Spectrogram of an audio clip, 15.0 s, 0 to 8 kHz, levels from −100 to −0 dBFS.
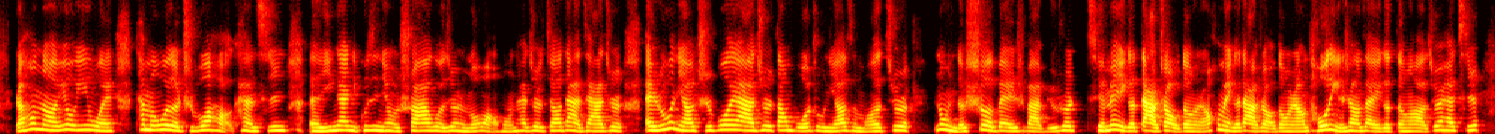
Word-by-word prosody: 然 220 +2 +3
后 330 +4 +1
呢， 270 -5 +2
又 280 +1 -1
因 275 -1 -2
为 220 -2 0 0.2
她 295 - -3
们 275 -1 +2
为 290 0 +4
了 255 - +4
直 220 -1 -7
播 260 +4 +1
好 230 -7 -3
看， 235 -4 -2
其 210 - -8
实， 245 0 +1 0.2
呃， 215 0 +1
应 225 +4 +2
该 260 0 +3
你 235 - -1
估 255 - -3
计 255 0 0
你 235 - +1
有 225 -3 -3
刷 230 +1 +1
过， 225 -3 -2
就 230 - -2
是 230 - -2
很 205 - -2
多 200 +3 -4
网 220 -4 -3
红， 190 +1 -8
她 220 +1 -4
就 235 - -4
是 220 - -2
教 230 +1 -1
大 240 -2 +1
家 210 0 +1
就 225 +2 -4
是： 215 - -4 0.2
“哎， 240 - +3
如 250 +3 +2
果 365 +4 +1
你 310 - 0
要 235 -2 +3
直 235 +1 -5
播 280 +4 0
呀， 260 -4 +5
就 245 +3 -4
是 250 - -1
当 255 0 0
博 215 -2 -1
主， 230 -1 -6
你 205 - -2
要 220 +3 +1
怎 220 -3 -7
么 195 +1 -2
就 210 +5 -6
是 240 -2 +1 0.2
弄 290 -2 +1
你 210 - +1
的 190 - 0
设 270 +5 0
备 220 -3 0
是 210 - -8
吧？” 200 -3 +1
比 190 +1 -13
如 200 - 0
说 250 +2 +1
前 240 -1 0
面 280 +2 +3
一 - - -1
个 215 0 +1
大 225 -2 +8
照 220 -2 +2
灯， 200 -1 -1
然 185 - -4
后 215 - -1
后 290 - -2
面 235 - +1
一 - - -4
个 210 - +1
大 215 -3 +4
照 195 -3 -1
灯， 200 0 -2
然 195 0 +2
后 200 - -1
头 240 +6 +3
顶 230 -9 0
上 220 0 +1
再 220 -3 +1
一 190 - -4
个 195 - -1
灯 200 0 -4
啊。 200 -1 -1
就 220 +8 -4
是 - - +1
还 240 -2 0
其 240 +1 -10
实 270 - -2
230 Hz, 400 characters per minute, -23 LUFS, 210-250 Hz, 0.2 s, 大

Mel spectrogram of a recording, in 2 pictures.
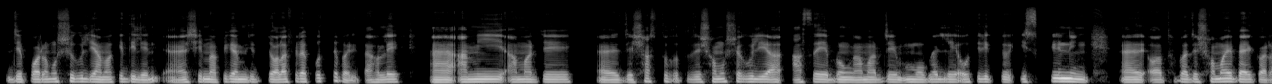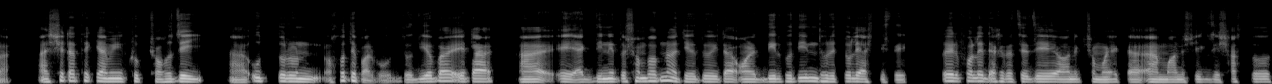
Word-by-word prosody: যে 125 - +3
পরামর্শগুলি 130 +2 +1
আমাকে 115 +3 -1
দিলেন, 110 -3 +2 0.2
অ্যা - - -4 0.2
সে 125 - -4
মাফিক 115 +3 -1
আমি 115 - +4
যদি 115 - -5
চলাফেরা 120 +3 +2
করতে 145 +3 -4
পারি 90 -6 -1
তাহলে, 110 +3 0 0.4
অ্যা 110 - +3 0.3
আমি 120 +1 +5 0.3
আমার 115 +1 +1
যে, 115 - +2 0.4
অ্যা 110 - -1 0.2
যে 110 - -1
স্বাস্থ্যগত 135 0 -5
যে 115 - 0
সমস্যাগুলি 125 -1 0
আ - - +1 0.2
আছে 115 +2 -3
এবং 110 +1 +1 0.2
আমার 110 0 +2
যে 115 - +1 0.2
মোবাইলে 115 +1 +1
অতিরিক্ত 125 0 -3 0.3
screening, 140 -2 +6 0.4
অ্যা 110 - +2 0.3
অথবা 110 +3 -4
যে 120 - 0
সময় 130 +2 +4
ব্যয় 115 -1 +3
করা। 105 -3 -2 0.4
আ - - +1
সেটা 170 -2 0
থেকে 165 -1 -2
আমি 140 0 +5
খুব 140 - -1
সহজেই, 130 +2 +3 0.3
অ্যা 105 - -3 0.2
উত্তরণ 140 -2 +2 0.3
হতে 180 -1 +2
পারবো। - - -5 0.2
যদিওবা 135 +8 +1 0.2
এটা, 135 0 +2 0.4
অ্যা 120 0 +2 0.4
এ - - +2 0.2
একদিনে 130 +3 +2
তো - - 0
সম্ভব 150 +1 +3
নয়। 160 -6 +2
যেহেতু 130 -1 -1
এটা 125 +1 -1
অয়ে 120 -1 +1
দীর্ঘদিন 140 +3 +1
ধরে 140 -2 +1
চলে 140 -1 +1
আসতেছে। 110 -2 -9 0.4
তো - - -11
এর 150 - 0
ফলে 150 -1 +1
দেখা 135 +1 -1
যাচ্ছে 130 +1 -3
যে 130 - +3 0.3
অনেক 120 0 -1
সময় 115 -2 0
একটা, 115 0 -5
অ্যা 120 - +1 0.2
মানসিক 115 +1 -3
যে 110 - -4
স্বাস্থ্য 125 0 -8
125 Hz, 175 wpm, -22 LUFS, 115-135 Hz, 0.4 s, screening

